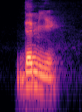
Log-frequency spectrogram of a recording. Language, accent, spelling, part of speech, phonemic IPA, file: French, France, damier, noun, /da.mje/, LL-Q150 (fra)-damier.wav
- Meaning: draughtboard (UK), checkerboard (US)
